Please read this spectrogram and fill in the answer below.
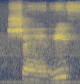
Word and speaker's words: Xerife: agora o último som eu sou o x com som de ch Vamos ler shampoo olha o som mudou tampo vamos ver os pedacinhos chão um só tem dois e sílaba e os o mudou para ch aqui Sheriff Sheriff Xerife 3 sílabas e o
